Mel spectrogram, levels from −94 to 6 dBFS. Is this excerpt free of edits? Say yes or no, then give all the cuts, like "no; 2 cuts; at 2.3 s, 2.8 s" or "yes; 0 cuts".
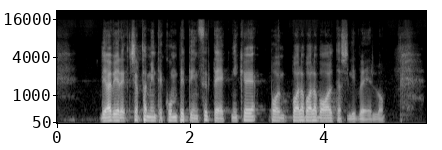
no; 4 cuts; at 1.6 s, 3.2 s, 3.7 s, 4.3 s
